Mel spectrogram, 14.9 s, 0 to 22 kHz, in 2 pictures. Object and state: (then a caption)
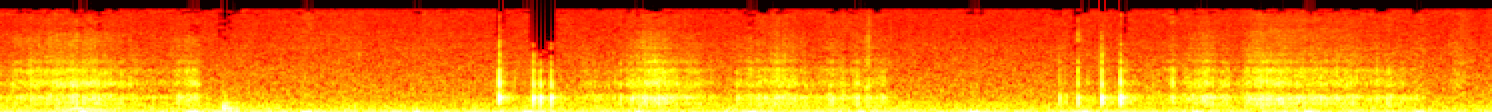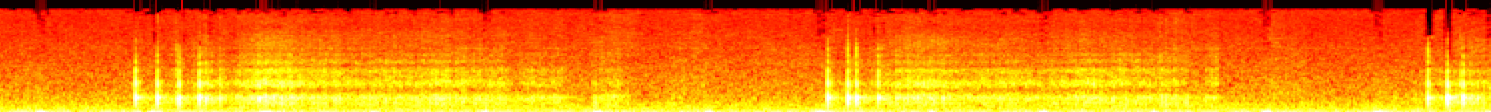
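Cloth-covered hardcover book. Fingertips and short nails tap and scratch the front of a solid red hardcover book with a textured cloth cover, held upright on a wooden table. Quiet, soft tapping clusters recur in irregular bursts, with a dull mid-range tone around 530 Hz and low rustling scratches between them.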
